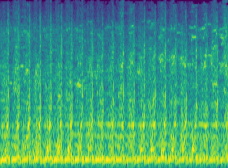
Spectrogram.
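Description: Old tractor's engine running with a rapid, even pulsing beat as it pulls a plough on steel spade-lug wheels.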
